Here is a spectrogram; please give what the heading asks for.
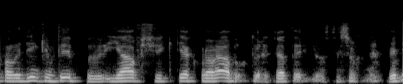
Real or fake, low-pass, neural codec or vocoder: fake; 7.2 kHz; vocoder, 22.05 kHz, 80 mel bands, HiFi-GAN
